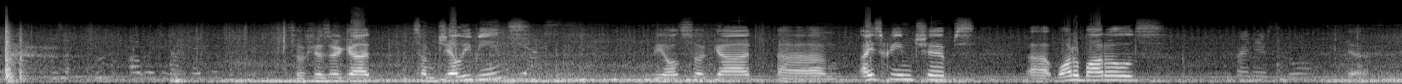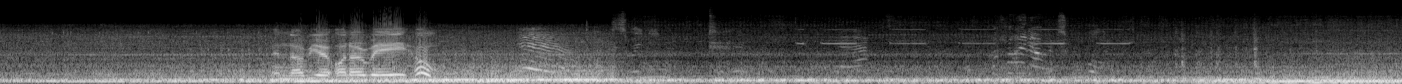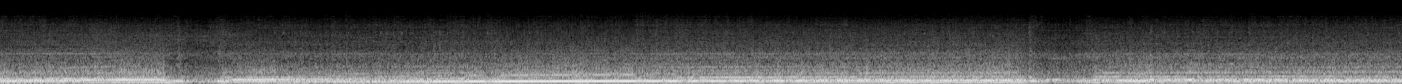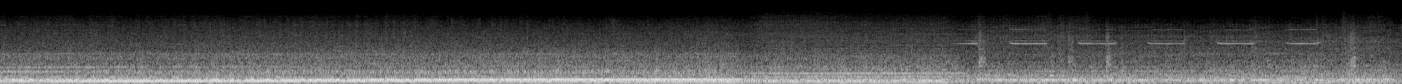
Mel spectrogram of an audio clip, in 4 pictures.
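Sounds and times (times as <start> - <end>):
auto rickshaw engine: 0.0 - 56.0
short electronic beep: 22.0 - 25.4, 51.6 - 55.3.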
